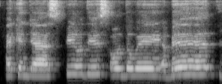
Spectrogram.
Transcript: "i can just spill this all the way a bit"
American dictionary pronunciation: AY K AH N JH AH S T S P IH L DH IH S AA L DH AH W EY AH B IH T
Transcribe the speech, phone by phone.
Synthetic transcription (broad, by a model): AY K AH N JH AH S S F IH L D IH S AA L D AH W EY AH B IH T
